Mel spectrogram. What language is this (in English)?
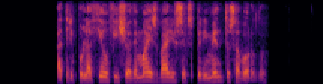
Galician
